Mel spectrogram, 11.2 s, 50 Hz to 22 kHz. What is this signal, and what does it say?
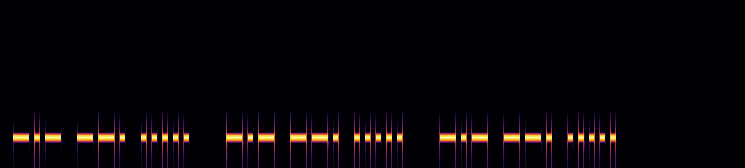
Morse code, heard as a keyed tone, about 15 wpm, 700 Hz. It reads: KG5 KG5 KG5
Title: Callsign Prefixes for Top 25 DXCC - Repeated 3x - 15wpm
